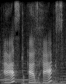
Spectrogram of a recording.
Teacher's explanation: The common pronunciation of ask as axe is an example of metathesis, in which two speech sounds are allowed in flexible order.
